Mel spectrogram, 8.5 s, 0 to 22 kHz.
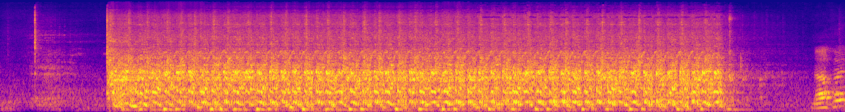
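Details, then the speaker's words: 7.3 Powerstroke diesel in a $300 auction donor truck, trying the front tank after fuel was leaking out. About six seconds of steady cranking at roughly three beats per second with no firing. Crank no-start; owner suspects no fuel pressure, possibly a bad fuel pump. "well either i'm not on the pin or we ain't got no fuel pressure and it seems how it ain't hitting i'm assuming we got no fuel pressure"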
